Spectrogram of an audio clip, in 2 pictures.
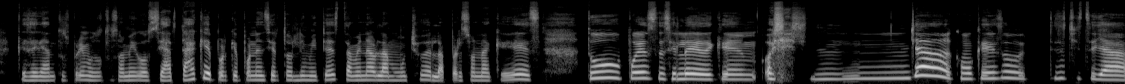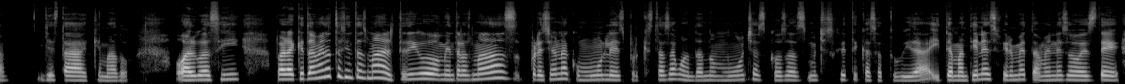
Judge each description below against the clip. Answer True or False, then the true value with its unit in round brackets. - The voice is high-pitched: True (215 Hz)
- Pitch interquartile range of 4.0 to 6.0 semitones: True (4.5 semitones)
